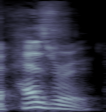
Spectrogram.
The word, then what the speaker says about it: Hezrou: H-E-Z-R-O-U. – There you go. – Hezru.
